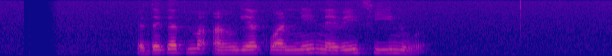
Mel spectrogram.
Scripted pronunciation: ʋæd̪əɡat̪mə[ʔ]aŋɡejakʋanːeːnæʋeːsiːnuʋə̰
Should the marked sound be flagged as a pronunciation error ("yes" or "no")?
no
